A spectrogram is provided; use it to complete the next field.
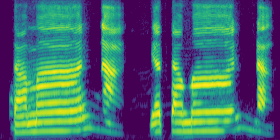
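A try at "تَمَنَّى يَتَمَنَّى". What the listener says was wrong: Mudhari belum betul. Mudhari ujungnya doma.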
